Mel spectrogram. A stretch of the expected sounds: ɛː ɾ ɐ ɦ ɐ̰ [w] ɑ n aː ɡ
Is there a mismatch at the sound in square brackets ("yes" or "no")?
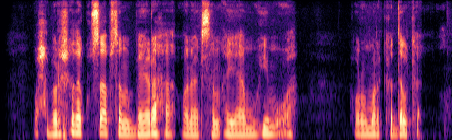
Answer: no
